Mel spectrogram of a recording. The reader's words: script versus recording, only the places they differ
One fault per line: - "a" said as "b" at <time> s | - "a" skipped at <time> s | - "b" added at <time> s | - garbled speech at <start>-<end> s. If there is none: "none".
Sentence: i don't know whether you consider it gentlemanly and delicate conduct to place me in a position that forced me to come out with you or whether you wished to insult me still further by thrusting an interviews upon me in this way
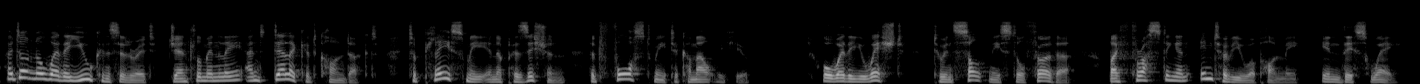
- "interviews" said as "interview" at 12.0 s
